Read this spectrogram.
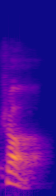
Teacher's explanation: जीवा को ट्विस्ट करके ऊपर लगाते हैं मूर्धा पे। मूर्धा मतलब है जो थोड़ा सा खुरदरा पार्ट है। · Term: मूर्धन्य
